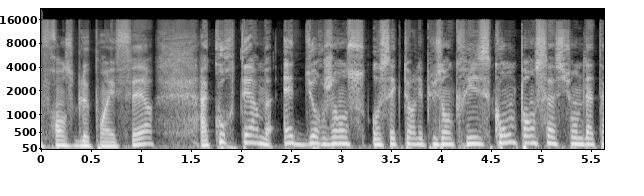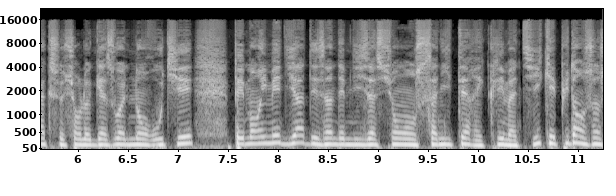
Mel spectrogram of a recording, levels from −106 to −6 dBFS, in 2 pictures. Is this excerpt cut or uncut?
uncut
